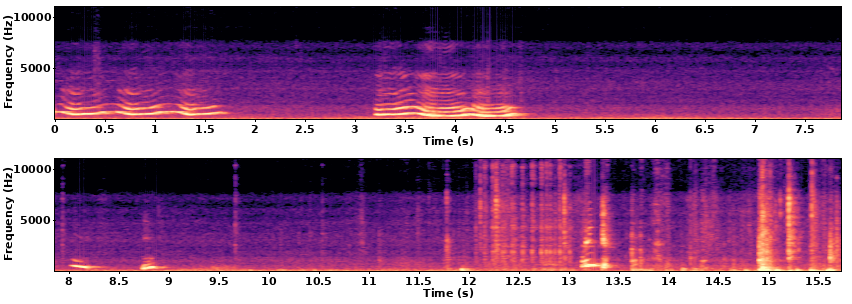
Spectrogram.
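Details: Fourteen-year-old senior Miniature Dachshund named Melty, calling indoors as her owner comes home, voice sounding like a fur seal: two long, wavering, warbled moans, then a few short yelps, followed by rustling and handling noises.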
